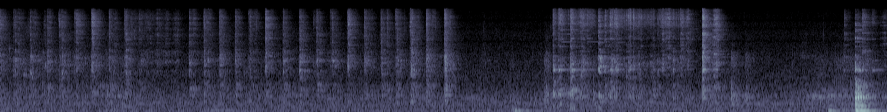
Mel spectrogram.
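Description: Wire whisk beating water and vinegar in a small stainless steel bowl: quick, even clicking of metal on metal that stops about six seconds in. After a short lull come a few scattered metal clinks and a sharp knock near the end.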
